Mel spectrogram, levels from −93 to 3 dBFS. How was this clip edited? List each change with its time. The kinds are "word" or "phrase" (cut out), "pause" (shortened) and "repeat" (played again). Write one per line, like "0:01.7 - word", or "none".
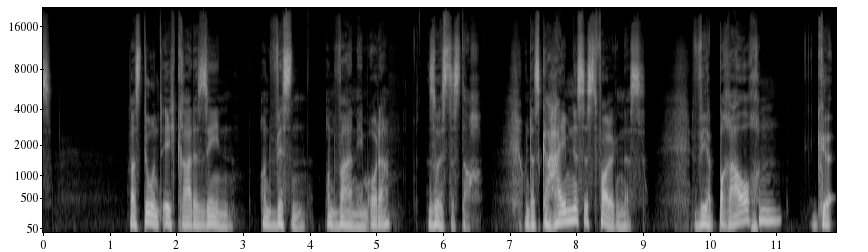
none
